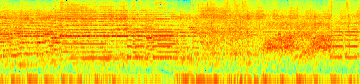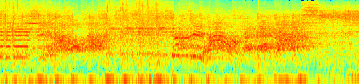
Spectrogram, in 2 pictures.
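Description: Stadium PA playing a batter's cheer song with a steady beat and a held melody. From about five seconds in, the crowd chants along in unison in three long swells.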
